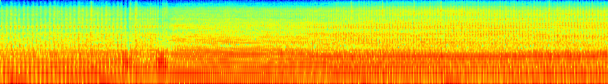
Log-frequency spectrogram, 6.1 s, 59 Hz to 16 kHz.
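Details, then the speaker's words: 2004 Yamaha YZ250 two-stroke after leaner jetting, air screw at 2.5 turns out: settles from a blip into a low, uneven, blubbery idle that lacks a crisp ring-ding; it still seems to run rich, cause not yet found. "It just doesn't sound super crisp to me. It should have a nice titting titting."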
